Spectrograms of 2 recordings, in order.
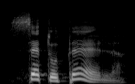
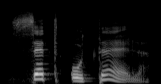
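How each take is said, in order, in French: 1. Un son t relie les deux mots. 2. Un son t relie les deux mots.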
